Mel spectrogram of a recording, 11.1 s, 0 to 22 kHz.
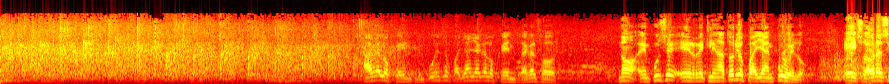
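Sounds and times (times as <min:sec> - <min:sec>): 
crowd applauding children: 0:00.0 - 0:05.8
speech: 0:04.6 - 0:07.1, 0:07.7 - 0:11.1.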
